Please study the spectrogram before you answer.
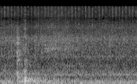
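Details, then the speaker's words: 2008 Ford Focus 1.4 petrol, 80 hp, 16-valve twin-cam, 5-speed manual, timing replaced at 89,000 km by Ford: steady, even idle with a smooth low hum and no knocks or misses; engine sounds healthy. "Amúgy ugye egy 16 szelepes, kéttengelyes ugye motor, és halljátok, hogy teljesen normálisan szépen jár."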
